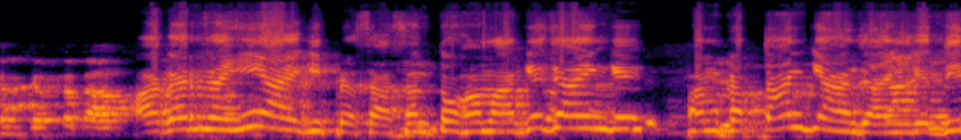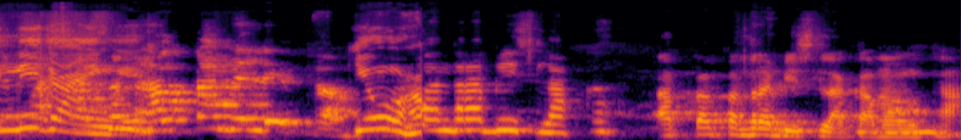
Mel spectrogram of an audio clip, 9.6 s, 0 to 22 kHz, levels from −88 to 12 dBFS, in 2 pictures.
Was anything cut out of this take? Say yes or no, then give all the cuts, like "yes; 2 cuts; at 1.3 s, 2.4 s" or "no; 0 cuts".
yes; 1 cut; at 6.9 s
